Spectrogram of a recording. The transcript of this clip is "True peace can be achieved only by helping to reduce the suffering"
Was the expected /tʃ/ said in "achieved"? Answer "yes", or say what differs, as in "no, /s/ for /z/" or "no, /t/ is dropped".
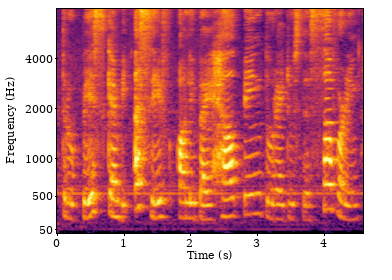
no, /s/ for /tʃ/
